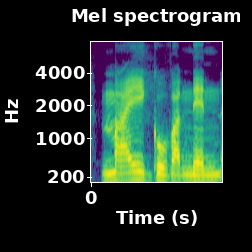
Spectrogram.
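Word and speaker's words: Mae govannen: richtig ausgesprochen habe aber irgendwer im Internet hat geschrieben dass es my goanen ausgesprochen wird irgendwie so okay ja irgendwi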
